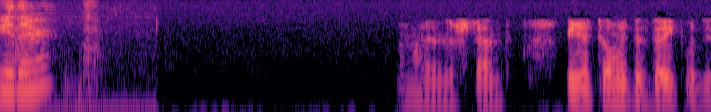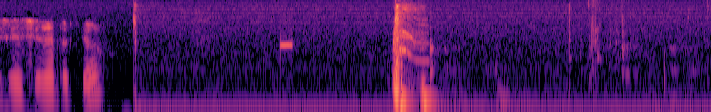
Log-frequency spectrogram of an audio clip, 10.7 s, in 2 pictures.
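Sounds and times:
speech: 0.0 - 0.5, 3.0 - 6.2
man coughing: 8.3 - 8.7.

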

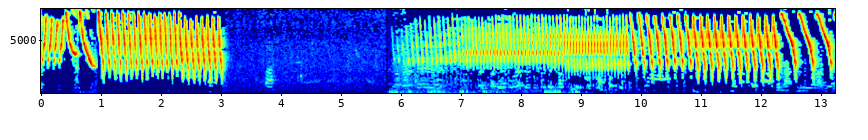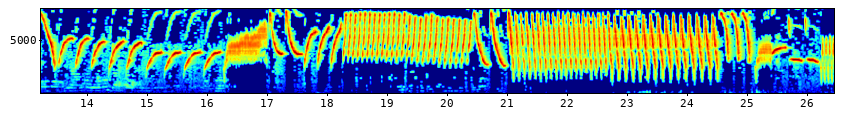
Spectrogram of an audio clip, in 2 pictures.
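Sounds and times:
canary singing vigorously: 0.0 - 3.2, 5.8 - 26.4.

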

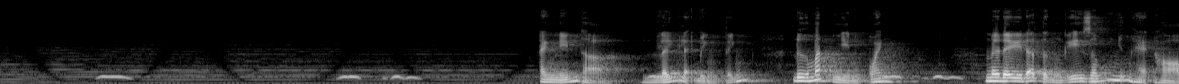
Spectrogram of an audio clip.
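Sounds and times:
owl hooting: 0.9 - 1.4, 3.4 - 4.3, 8.7 - 9.9
speech: 5.4 - 9.1, 9.8 - 11.7.

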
